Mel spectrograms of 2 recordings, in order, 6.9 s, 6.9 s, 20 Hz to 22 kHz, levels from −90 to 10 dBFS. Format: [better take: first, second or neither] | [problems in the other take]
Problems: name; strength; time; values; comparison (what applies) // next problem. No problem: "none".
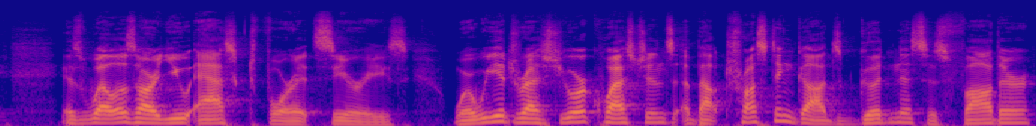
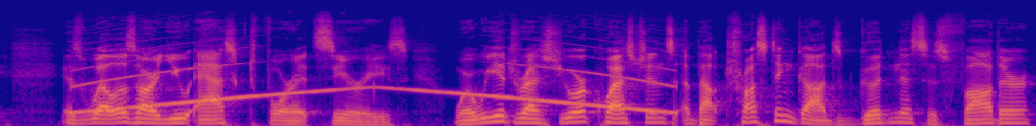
first | siren; noticeable; until 4.5 s; peak 4 dB below the speech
